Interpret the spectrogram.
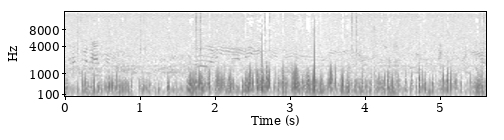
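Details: A flock of American flamingos at a lagoon fish farm on 19 April 2022 keeps up a dense, continuous gabble of low, nasal, goose-like honks and grunts that overlap without pause.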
